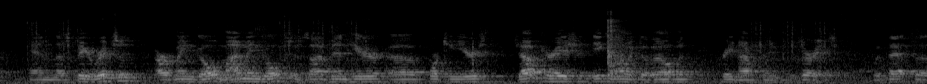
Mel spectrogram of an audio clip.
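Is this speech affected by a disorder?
No.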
